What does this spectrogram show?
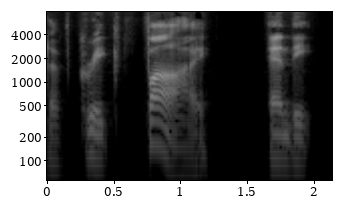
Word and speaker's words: Phi: by the Greeks but I'll use the more modern pronunciation fi as in the fraternity and sorority names part of the difficulty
